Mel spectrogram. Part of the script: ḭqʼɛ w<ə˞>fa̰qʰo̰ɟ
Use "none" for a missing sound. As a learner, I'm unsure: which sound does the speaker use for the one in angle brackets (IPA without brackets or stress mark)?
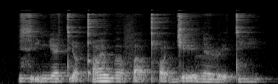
ʌ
